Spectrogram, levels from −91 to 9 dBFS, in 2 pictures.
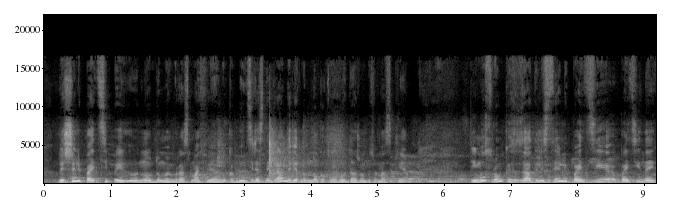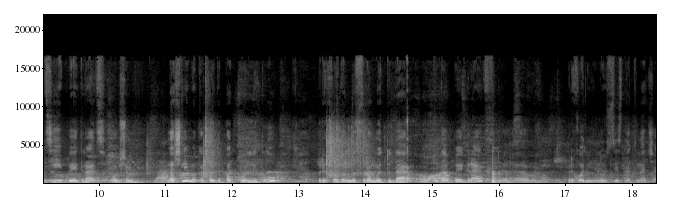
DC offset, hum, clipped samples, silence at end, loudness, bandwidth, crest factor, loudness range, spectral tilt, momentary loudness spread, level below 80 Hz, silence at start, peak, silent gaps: under 0.1%; none; under 0.1%; 0 s; -21 LUFS; 17 kHz; 16 dB; 3 LU; -6 dB/octave; 13 LU; -54 dBFS; 0 s; -4 dBFS; none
